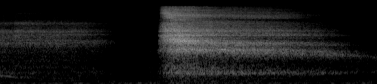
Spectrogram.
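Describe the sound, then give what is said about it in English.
A deep belly breath taken after rubbing a frankincense, lavender and wild orange essential oil roller between the palms: a softer airy breath, a short pause, then a louder, long breath that slowly fades. “And then I love to actually just roll it over my palm, rub my hands together, and take a deep, deep belly breath.”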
